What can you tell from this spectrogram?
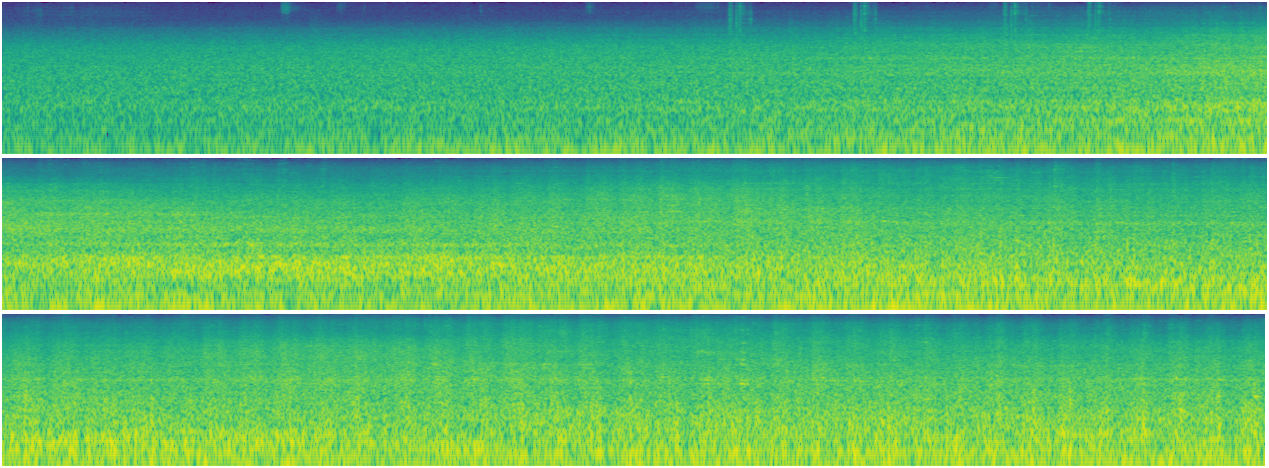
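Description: Freight train hauled by a two-section electric locomotive approaching and passing, growing louder over the first ten seconds, then its long string of wagons rolling past steadily.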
